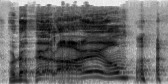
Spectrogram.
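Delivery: mocking the pie company owner in an Alabama accent. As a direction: put on a thick Alabama accent, slow and high. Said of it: "I just put an Alabama accent on".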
